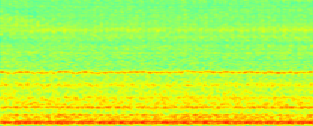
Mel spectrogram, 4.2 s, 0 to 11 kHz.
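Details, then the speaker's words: Vintage Ferrari 330 GTC after an upgraded cooling fan install, warm idle after a drive on a roughly 75-80°F day: steady fan whir over an even engine beat; fans set at 85°, cycling on and keeping it cool. "So it's like a 75, 80 degree day. And you can hear now the fans are running"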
